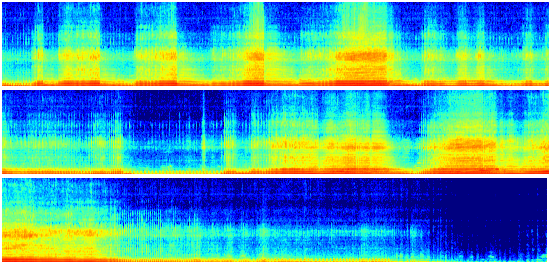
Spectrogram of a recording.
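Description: Trail motorcycle engines revving up and down again and again as the bikes fight for grip in deep mud ruts. There is a short lull about halfway, then more revving that fades away over the last few seconds.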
